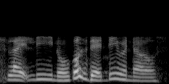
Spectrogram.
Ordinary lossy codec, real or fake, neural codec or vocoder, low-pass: none; fake; codec, 16 kHz, 8 kbps, FreqCodec, smaller model; 3.6 kHz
